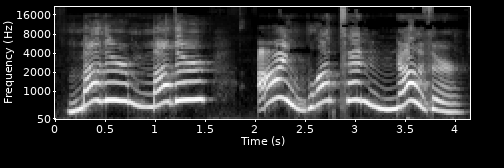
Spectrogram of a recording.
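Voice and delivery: high, loud wail; a child crying out in protest; wailing baby elf. A narrator's reading. Baby elf wailing at Missus Frog, high and loud.

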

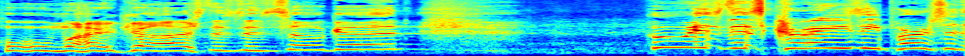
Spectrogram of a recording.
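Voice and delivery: rising, wide-eyed mock amazement; excited audience member. Audience member reacting to the wild man, lightly excited. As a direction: gasp it like a thrilled theatergoer. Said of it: "And you're like".

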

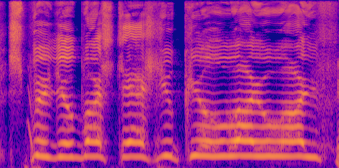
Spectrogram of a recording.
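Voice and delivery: high, slow, loud cartoon villain shout. Mocking Ope's order to Chips, high slow cartoon shout. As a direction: belt it out like a hammy villain.

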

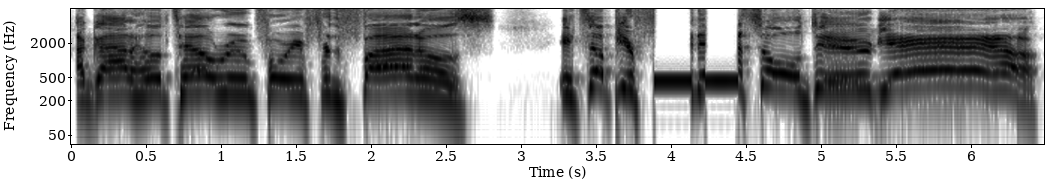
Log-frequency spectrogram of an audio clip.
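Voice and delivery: bad Texas accent. Mock Texas accent taunting Russillo with a hotel room. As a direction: hammer the bad Texas voice, dude and yeah. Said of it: "the bad Texas accent".

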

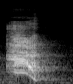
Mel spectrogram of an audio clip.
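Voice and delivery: short, high, loud "ah!" of frustration; exasperated yell. Retold or imitated. Reservist who should feel grateful but is fed up, exasperated yell. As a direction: burst out in a mock exasperated scream. Acts out his exasperation mid-exercise.

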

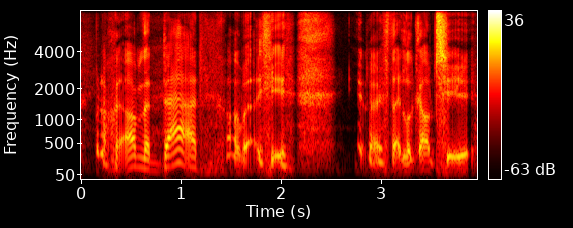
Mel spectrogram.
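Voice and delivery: fighting back tears as he says it; voice breaking. Real, not acted. Dad about to tell his kids, voice breaking.

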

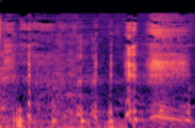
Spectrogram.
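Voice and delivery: a short real burst of laughter. Real, not acted. Senator laughing at having had time to think, real laugh. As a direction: laugh it off with relief. Nervous laugh after answering.

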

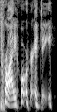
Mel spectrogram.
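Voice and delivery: ordinary delivery

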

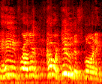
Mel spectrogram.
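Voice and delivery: high, loud, chirpy churchgoer hello; gushing fake-bright hello at church; mock overexcited greeting. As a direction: ham up a too-cheerful greeting. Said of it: "they're so excited about everything".

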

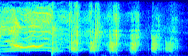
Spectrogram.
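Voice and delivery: very high, shrieking evil laugh; over-the-top supervillain laughter; villain cackle. Acted. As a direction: cap the vow with a maniacal cackle. Supervillain monologue ends in cackle.

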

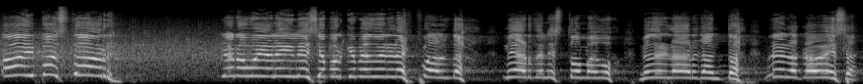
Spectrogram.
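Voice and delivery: mock a lazy churchgoer's excuses; whiny excuse-maker. (burla quejumbrosa del que no viene)

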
